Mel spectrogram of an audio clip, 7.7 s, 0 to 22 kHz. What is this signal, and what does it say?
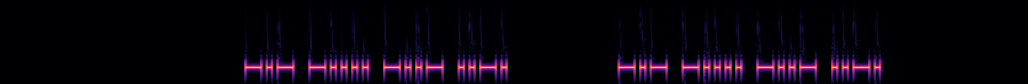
Morse code, heard as a keyed tone, about 30 wpm, 700 Hz. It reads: K6XF K6XF
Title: USA Call Signs - 4 Characters - Repeated 2x - 30wpm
